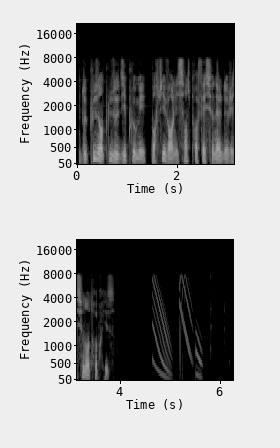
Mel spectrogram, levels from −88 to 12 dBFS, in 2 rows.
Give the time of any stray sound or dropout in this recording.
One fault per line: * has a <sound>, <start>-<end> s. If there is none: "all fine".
* has a chirp, 4.6-5.7 s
